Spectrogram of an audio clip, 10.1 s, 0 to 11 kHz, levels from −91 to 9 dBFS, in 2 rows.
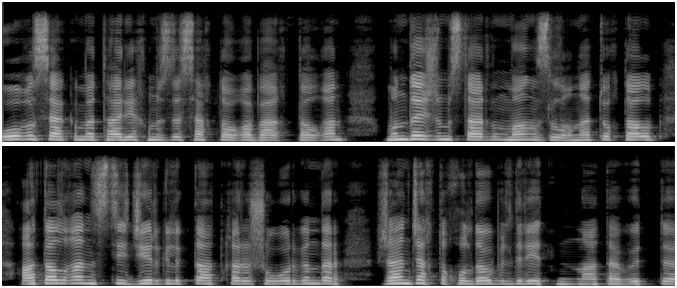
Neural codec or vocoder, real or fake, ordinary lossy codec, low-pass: none; real; none; 9.9 kHz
